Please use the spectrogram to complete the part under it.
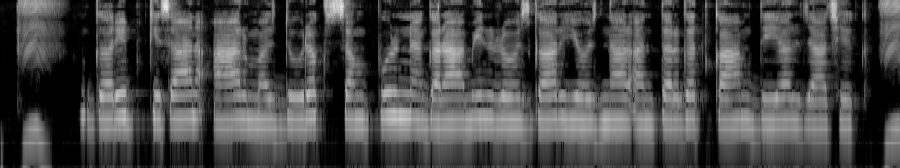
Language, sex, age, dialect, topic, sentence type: Magahi, female, 18-24, Northeastern/Surjapuri, banking, statement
